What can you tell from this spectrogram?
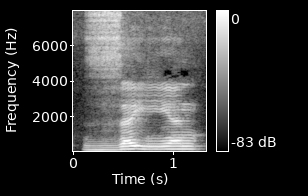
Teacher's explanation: زا buzzing sound نکلے گی، زین، یہ زین نہیں ہے، یہ زین ہے۔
